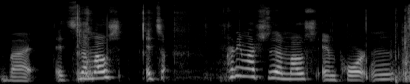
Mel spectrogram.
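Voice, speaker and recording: A woman at a very slow pace, with very wide pitch swings. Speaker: gaming video creator. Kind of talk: casual game commentary. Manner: stuttering, hesitant with fillers.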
